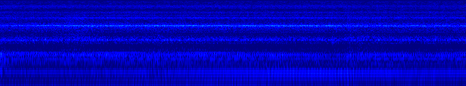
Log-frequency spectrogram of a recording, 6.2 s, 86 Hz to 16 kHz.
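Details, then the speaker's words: Small 230 V single-phase induction motor, no load, run from a homemade variac at its rated 230 V: smooth, constant low hum with a faint casing buzz. Slight extra vibration on the metal casing, but loudness is unchanged from lower voltages; normal running. "it's still the same our ability but have small vibrations on the metal casing yeah I'm definitely on the floor I'm sensing a bit more vibrations but the audibility of the drive the motor is pretty much the same"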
